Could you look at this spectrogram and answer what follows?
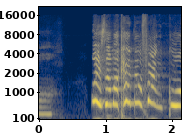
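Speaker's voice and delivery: high, loud indignant mock demand; shrill it out like a client who feels cheated; imitating angry aunt. The aunt angrily demands why the rice cooker shows, mock outrage. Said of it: "他就生气".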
